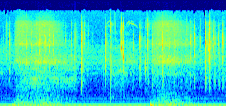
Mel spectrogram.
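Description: Typing on a computer keyboard: scattered, irregular key clicks as lines are entered in a text editor, over a faint steady low electrical hum.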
